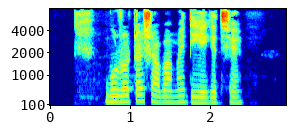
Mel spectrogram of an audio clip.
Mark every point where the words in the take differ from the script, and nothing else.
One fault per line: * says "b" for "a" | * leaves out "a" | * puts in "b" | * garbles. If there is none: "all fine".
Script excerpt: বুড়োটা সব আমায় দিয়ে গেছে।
all fine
